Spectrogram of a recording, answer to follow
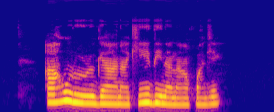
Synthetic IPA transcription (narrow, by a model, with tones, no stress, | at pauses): a˦ɦʊ˦ɾu˨ɾu˨ɡa˨a˨na˨kʰi˦di˦na˨na˨a˨kʷa˨d͡ʒɪ˦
